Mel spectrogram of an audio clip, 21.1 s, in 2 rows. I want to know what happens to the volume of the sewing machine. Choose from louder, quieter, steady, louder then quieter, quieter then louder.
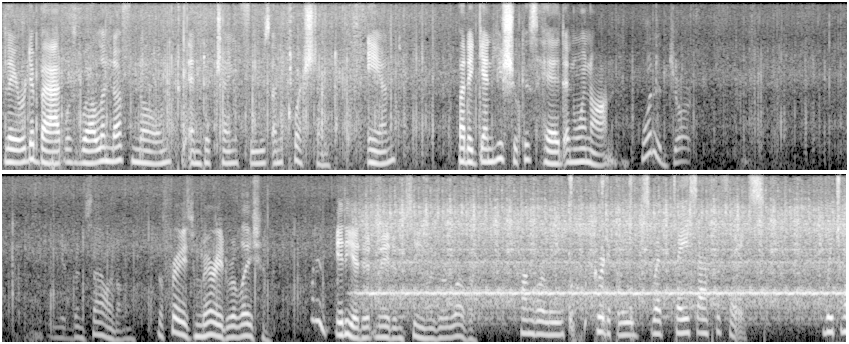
steady.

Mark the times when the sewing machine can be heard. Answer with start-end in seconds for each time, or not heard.
14.8-21.0.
